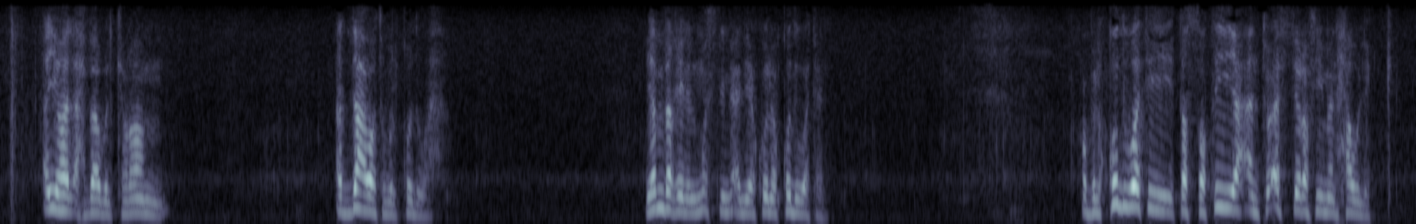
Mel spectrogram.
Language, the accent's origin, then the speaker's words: Arabic; Egypt; قال بأنه أجر سيارته لشركة الصرف المغطي عندنا في مصر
